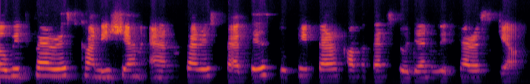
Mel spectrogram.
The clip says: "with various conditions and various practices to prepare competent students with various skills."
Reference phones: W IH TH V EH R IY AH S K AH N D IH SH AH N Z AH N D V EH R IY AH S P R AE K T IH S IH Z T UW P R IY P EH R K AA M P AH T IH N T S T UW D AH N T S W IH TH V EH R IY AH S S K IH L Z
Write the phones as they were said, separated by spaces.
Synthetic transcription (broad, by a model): W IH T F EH R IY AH S K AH N D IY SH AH N AH N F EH R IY S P AE T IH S T UW P R IY P EH R K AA M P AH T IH N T S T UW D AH N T W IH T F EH R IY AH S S K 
